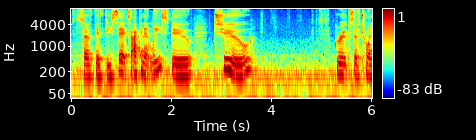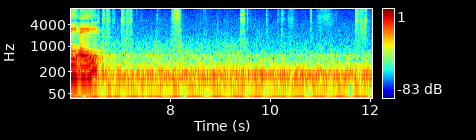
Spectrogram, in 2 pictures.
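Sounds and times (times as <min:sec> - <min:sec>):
low steady hum: 0:00.0 - 0:12.0
marker writing on paper: 0:03.8 - 0:05.3, 0:06.6 - 0:07.4, 0:09.4 - 0:12.0.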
